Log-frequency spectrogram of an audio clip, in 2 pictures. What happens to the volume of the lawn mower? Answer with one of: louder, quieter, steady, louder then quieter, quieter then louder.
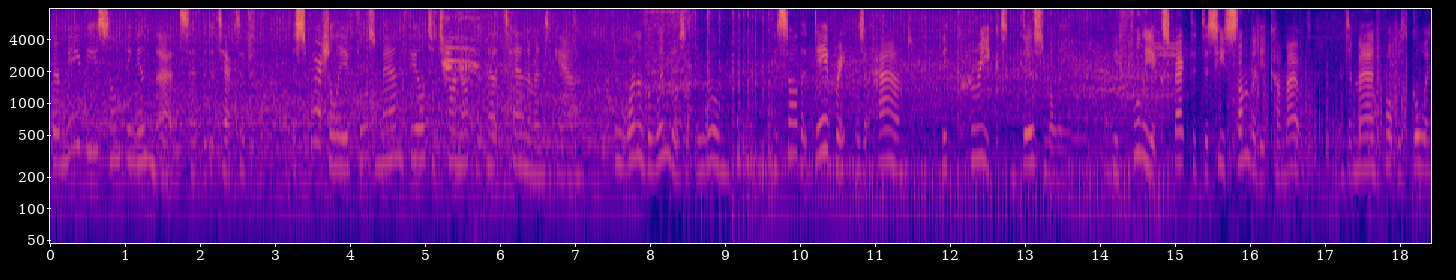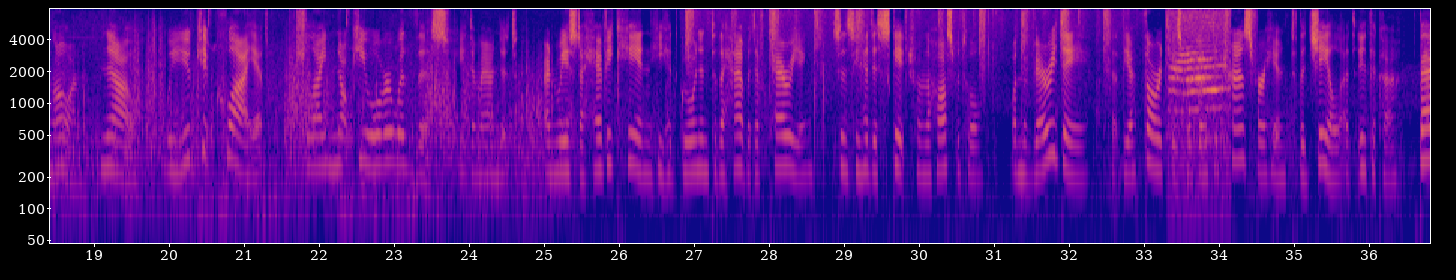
steady.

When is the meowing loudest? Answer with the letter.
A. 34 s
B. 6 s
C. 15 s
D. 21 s
A.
